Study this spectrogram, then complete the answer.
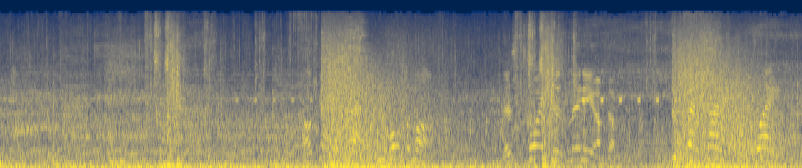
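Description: A crossbow fires with sharp thuds.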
